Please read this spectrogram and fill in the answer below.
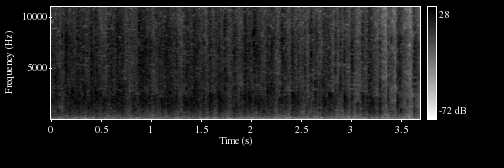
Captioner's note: applause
